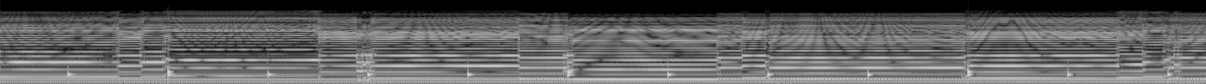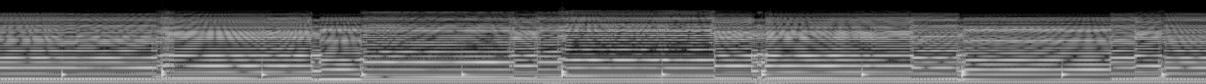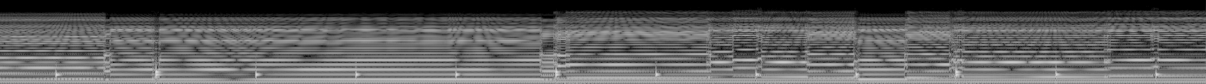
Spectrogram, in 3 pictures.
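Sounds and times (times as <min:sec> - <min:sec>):
bagpipe section playing: 0:00.0 - 0:36.1.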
